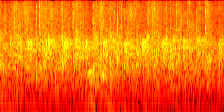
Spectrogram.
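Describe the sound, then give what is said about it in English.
An audience claps steadily for a few seconds for a boy seated in the front row, a dense, even wash of many hands with no pauses, holding a consistent loudness throughout. “So he you want to clap for that? Clap for him.”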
